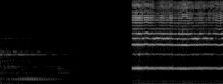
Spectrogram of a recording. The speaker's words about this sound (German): Ob im Biergarten, am Badesee oder im heimischen Schlafzimmer. Wer das Gesurre nur einer Mücke im Ohr hat, für den ist es oft schon vorbei mit der Ruhe, bis sie beseitigt ist.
